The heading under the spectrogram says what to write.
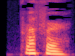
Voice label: "Prefer", English

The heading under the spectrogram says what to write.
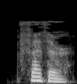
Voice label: "Feather", English

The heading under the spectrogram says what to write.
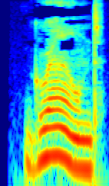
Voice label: "Ground", English

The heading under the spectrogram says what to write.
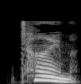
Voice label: "Time", English

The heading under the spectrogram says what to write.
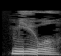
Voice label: "Mule", English

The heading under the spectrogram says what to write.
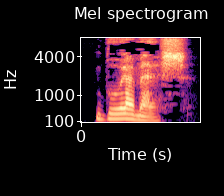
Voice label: "Blemish", English

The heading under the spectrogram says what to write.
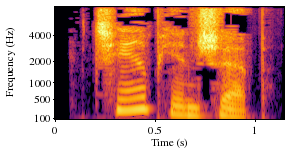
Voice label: "Championship", English

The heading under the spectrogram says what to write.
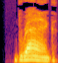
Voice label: "Brag", English

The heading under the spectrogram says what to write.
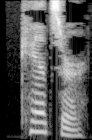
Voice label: "Cancer", English

